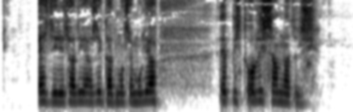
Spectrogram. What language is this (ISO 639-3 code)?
kat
